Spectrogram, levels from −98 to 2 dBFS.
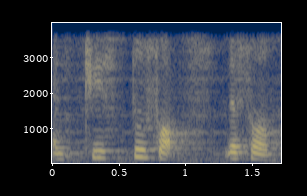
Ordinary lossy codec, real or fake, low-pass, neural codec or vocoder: none; fake; 3.6 kHz; autoencoder, 48 kHz, 32 numbers a frame, DAC-VAE, trained on Japanese speech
